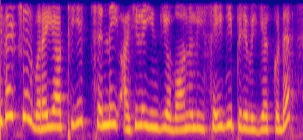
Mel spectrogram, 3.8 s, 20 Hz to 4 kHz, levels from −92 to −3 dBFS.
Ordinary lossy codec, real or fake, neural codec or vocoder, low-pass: none; fake; autoencoder, 48 kHz, 32 numbers a frame, DAC-VAE, trained on Japanese speech; 3.6 kHz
